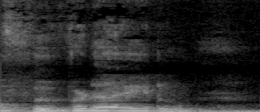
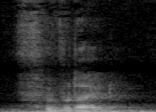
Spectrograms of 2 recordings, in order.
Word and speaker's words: fevereiro: I would say that us, in Coimbra, we are there in the middle so, for example, the word fevereiro (February), as they say in Porto, or fevereiro as you say it, we say something like fevereiro. That is, less A but not as much E.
